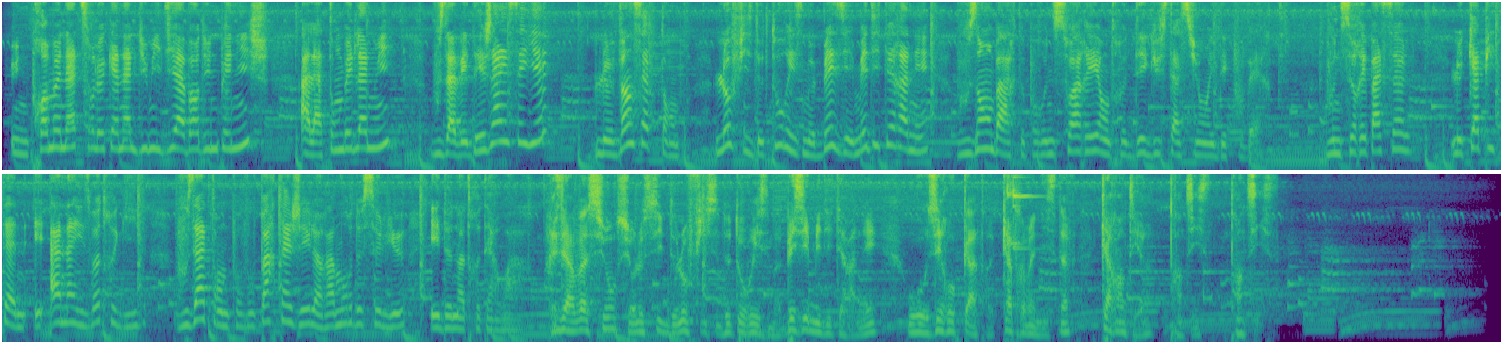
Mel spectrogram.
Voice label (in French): spot radio; Beziers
